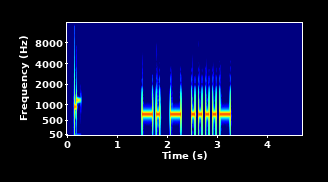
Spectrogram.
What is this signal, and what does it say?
Morse code, heard as a keyed tone, about 17 wpm, 700 Hz. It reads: NT4
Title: All Cut Numbers - 3-Digit 17wpm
